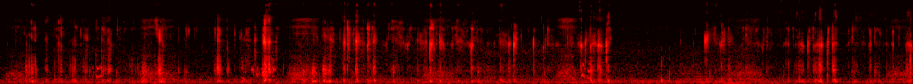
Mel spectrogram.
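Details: Grooming house cat with a respiratory disease makes very loud, strange noises as it cleans itself; dense run of crackly, crunchy licking clicks and raspy wheezing breaths, irregular throughout, in a small room.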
